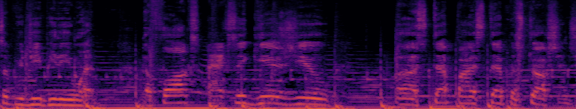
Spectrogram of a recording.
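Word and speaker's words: Phawx: Fox is spelled P-H-A-W-X.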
